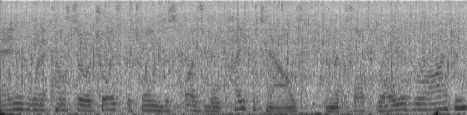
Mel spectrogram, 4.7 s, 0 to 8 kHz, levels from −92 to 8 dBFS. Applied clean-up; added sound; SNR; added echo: none; Chatter / Stream; 0 dB; reverberation time 0.6 s.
